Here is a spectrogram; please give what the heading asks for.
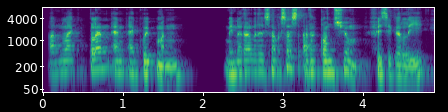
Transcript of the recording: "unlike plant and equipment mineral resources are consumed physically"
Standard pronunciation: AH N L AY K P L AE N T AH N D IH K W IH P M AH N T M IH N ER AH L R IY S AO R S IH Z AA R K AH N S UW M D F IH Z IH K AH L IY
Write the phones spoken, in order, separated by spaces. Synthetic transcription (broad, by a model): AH N L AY K P L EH N AH N D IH K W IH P M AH N M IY N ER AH L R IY S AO R S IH S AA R K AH N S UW M F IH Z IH K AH L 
